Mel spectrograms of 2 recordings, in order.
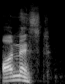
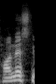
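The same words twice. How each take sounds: First: ऑनेस्ट with a silent h, starting on the open vowel; correct pronunciation. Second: हॉनेस्ट with a voiced h at the start, shown as the wrong way; wrong pronunciation. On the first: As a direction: say ऑनेस्ट with no h, opening straight on ऑ. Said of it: "हॉनेस्ट नहीं, ऑनेस्ट". (ऑनेस्ट बिना h के, सही उच्चारण) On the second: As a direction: say हॉनेस्ट with a clear h sound. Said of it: "हॉनेस्ट नहीं". (हॉनेस्ट को h के साथ बोलना, गलत उच्चारण) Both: Shown as a demonstration.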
